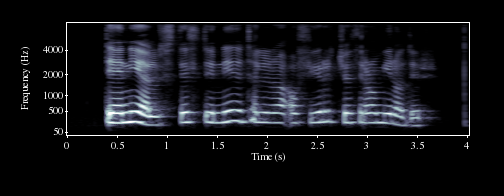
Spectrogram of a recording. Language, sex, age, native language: Icelandic, male, 14, Icelandic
